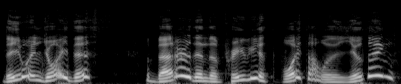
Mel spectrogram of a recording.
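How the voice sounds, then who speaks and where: Man doing a high squeaky silly voice, nasal, playful, dry. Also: huge pitch swings, moderate pace, darkish tone, dry recording, full character voice. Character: man's squeaky high-pitched joke voice. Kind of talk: live stream chat.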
